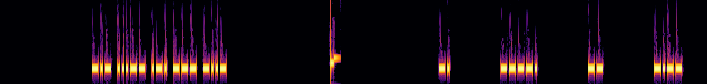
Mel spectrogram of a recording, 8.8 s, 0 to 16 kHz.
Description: Morse code, heard as a keyed tone, about 44 wpm, spaced as for 21 wpm, 700 Hz. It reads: K3ROX N9MY
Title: USA Call Signs - 5 Characters - 8x Character Spacing - 45wpm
